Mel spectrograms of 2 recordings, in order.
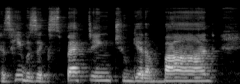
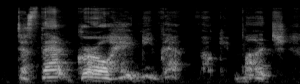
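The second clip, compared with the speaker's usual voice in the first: mock very high, rough, top-of-the-lungs screaming; 12 semitones higher, 3 dB quieter than usual. You're retelling how a man in jail reacted to news about the daughter's police statement; imitate him screaming. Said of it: "he started screaming".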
